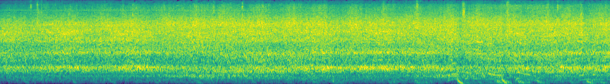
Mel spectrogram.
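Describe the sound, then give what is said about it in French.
A huge crowd at the Stade de France during a France rugby match roars in a loud, steady wash of noise, with massed voices chanting "qui ne saute pas n'est pas français" and cheering, and a few louder sung shouts rising out of it near the end. “Écoutez, qui ne saute pas n'est pas français.”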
